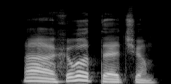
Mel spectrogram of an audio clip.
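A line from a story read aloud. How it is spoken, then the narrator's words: Laughing. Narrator (Russian): засмеялась та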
